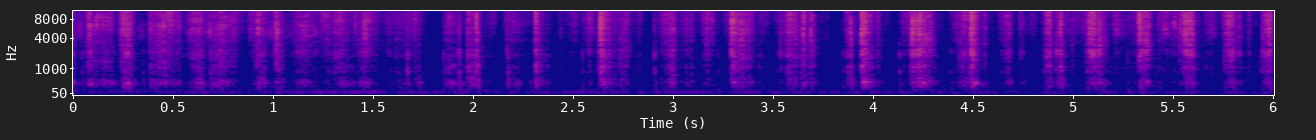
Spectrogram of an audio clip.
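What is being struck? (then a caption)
Faux leather hardcover notebook. Fingernails scratch the cover and page block of a blue faux leather hardcover notebook with a stitched edge. The result is a quiet, rapid series of short, dry scratching strokes, with a papery rasp centered in the mids and bright, hissy edges that stop almost instantly after each stroke.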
